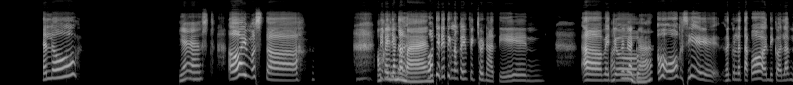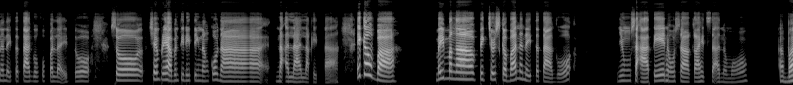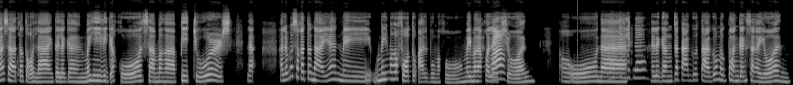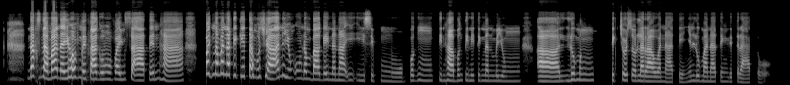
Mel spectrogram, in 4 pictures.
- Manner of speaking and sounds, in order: joyful: "Hello"; joyful: "Uy, musta?"; joyful: "Tinitingnan, oo tinitingnan ko yung … ko pala ito"; joyful: "na talagang katago-tago magpahanggang sa ngayon"; joyful: "Ah, talaga?"; joyful: "Naks naman! I hope naitago … na naiisip mo"
- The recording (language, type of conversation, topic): Filipino, unstructured, Ano ang pakiramdam mo kapag tinitingnan mo ang mga lumang litrato?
